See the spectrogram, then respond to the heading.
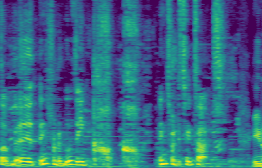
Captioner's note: imitating munching sound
